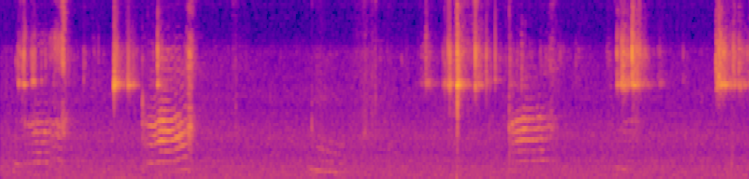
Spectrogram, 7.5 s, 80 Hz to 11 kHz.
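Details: Kittens adopted on 14 October, now growing up at home; three high-pitched, thin meows, the first two falling and the last rising then falling, spaced across the stretch over a steady low rumbling background with light clicks and taps.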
